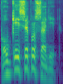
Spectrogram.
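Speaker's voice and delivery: loud, high-pitched order; angry uncle ordering someone about; thundering. A narrator's reading. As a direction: thunder the command. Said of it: "zahřměl strýc Vernon".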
